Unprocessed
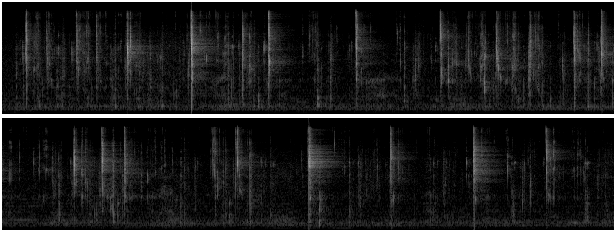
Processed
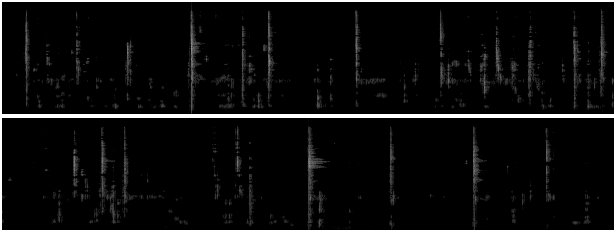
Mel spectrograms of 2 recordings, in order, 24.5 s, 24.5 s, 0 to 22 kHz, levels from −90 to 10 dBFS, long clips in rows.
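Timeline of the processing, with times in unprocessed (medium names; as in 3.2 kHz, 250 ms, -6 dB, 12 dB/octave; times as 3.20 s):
1.81–3.72 s: low-pass 1.7 kHz 6 dB/octave
whole clip: spectral noise reduction 21 dB; treble shelf 4.3 kHz -6.5 dB; trim -4.5 dB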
